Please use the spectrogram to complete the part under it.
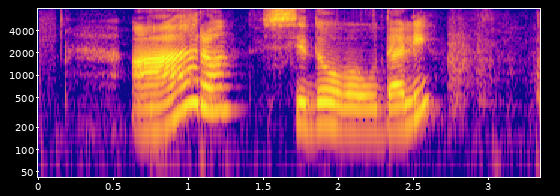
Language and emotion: Russian, positive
